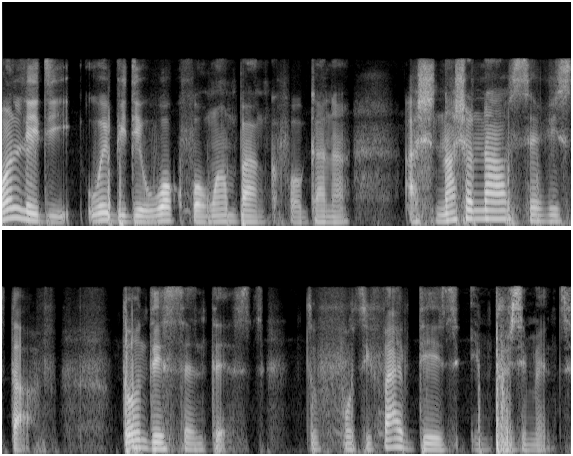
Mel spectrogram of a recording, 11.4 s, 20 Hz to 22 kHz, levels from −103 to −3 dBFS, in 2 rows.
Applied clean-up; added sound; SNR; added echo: none; none; none; none.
